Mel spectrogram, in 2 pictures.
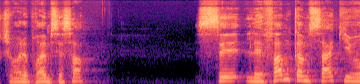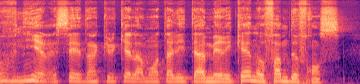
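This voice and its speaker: Scornful high-voiced man lecturing. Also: steady tone, normal speed. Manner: mocks others with high squeaky voices. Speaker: commentator reacting to a video. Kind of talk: reaction commentary.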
